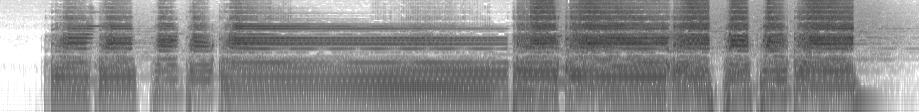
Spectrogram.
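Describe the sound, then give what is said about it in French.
Crunchy, overdriven electric guitar played through a microphone preamp pushed into saturation, its signal LED in the red zone: a few short chord stabs, one gritty chord left ringing, then a quick run of rhythmic chords, loud with no voices. “Voilà, et là le croustillant, il commence à arriver et là j'ai nettement basculé.”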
